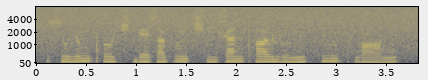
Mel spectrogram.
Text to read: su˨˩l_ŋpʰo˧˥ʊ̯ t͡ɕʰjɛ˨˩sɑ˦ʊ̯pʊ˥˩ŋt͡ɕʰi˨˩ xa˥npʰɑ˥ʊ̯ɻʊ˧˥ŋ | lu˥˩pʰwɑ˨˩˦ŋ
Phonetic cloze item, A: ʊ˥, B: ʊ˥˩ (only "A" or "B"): B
